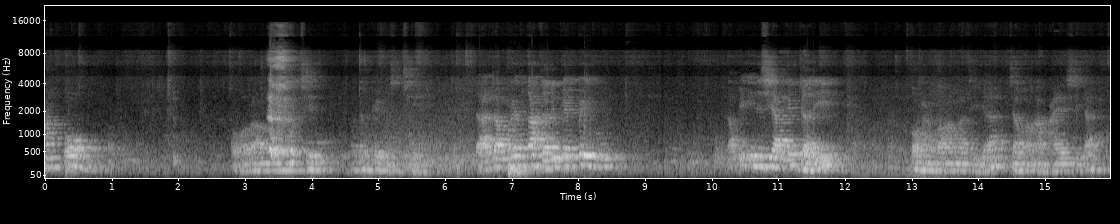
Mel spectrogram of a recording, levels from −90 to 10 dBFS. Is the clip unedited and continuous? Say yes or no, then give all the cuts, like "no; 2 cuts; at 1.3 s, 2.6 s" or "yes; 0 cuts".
no; 3 cuts; at 4.7 s, 6.4 s, 9.2 s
